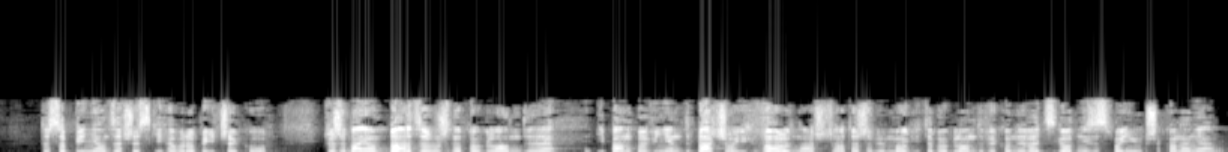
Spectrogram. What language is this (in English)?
Polish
